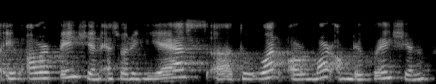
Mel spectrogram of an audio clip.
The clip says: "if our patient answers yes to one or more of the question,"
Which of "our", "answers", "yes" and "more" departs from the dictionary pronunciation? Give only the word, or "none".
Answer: answers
